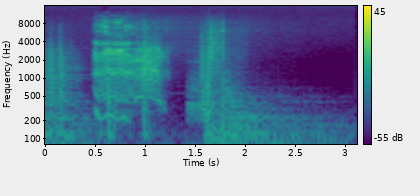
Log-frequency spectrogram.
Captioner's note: badger groans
